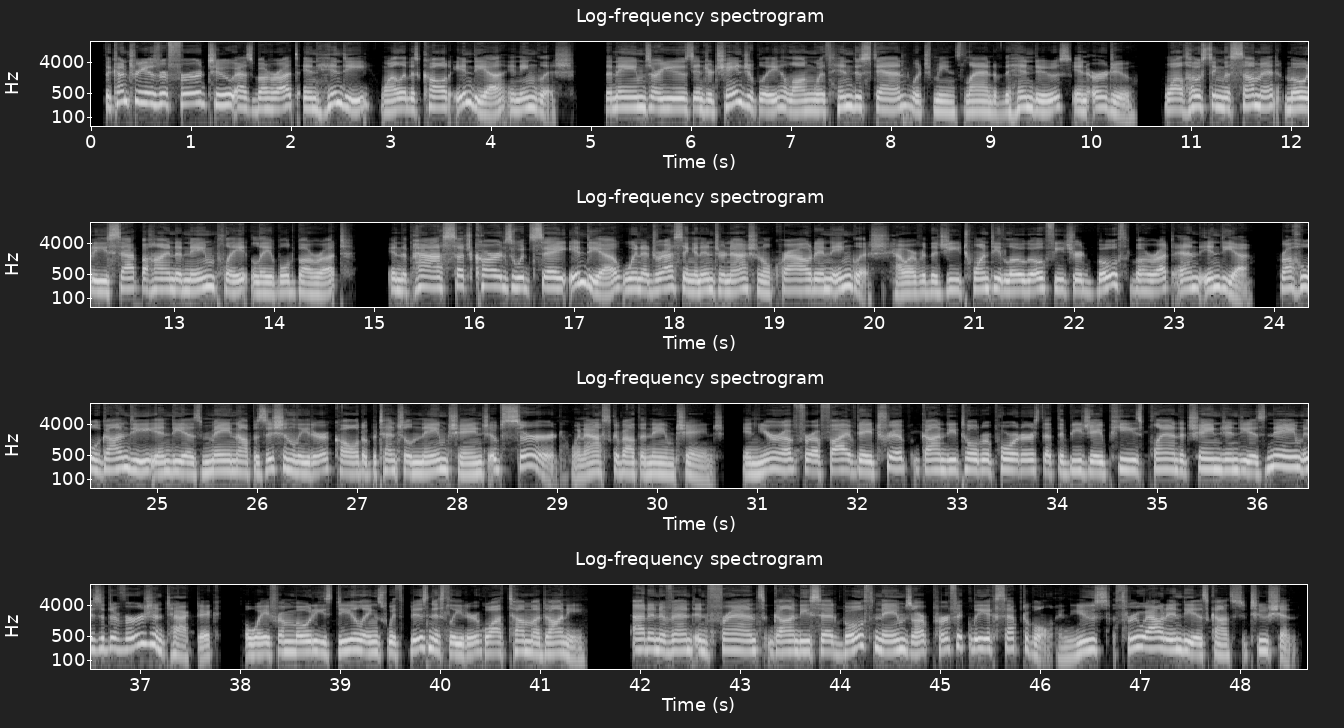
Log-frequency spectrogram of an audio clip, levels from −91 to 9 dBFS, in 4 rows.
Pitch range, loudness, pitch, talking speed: 160-195 Hz, -14 LUFS, 180 Hz, 165 wpm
